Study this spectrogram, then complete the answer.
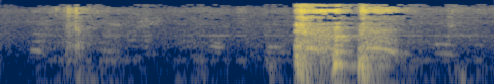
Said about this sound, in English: Coughing on your sofa?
